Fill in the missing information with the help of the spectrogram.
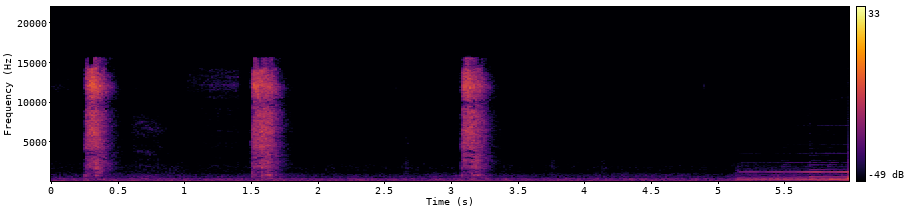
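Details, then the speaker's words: An indoor cat with cat cold (feline upper respiratory infection), early symptoms, now under treatment: three sneezes in quick succession. "सबसे पहले, उसकी छींकने और खाँसने पर ध्यान दें।"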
